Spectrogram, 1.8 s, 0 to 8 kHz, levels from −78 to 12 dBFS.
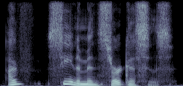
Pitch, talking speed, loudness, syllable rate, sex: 150 Hz, 130 wpm, -17 LUFS, 4.9 syllables/s, male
